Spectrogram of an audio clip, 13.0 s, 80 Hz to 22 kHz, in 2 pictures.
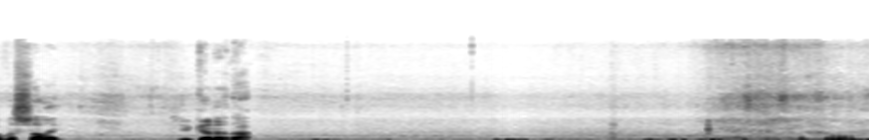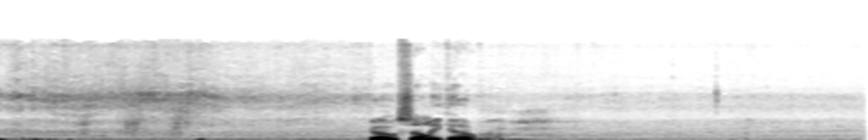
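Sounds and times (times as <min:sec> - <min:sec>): car tyres hissing on wet road: 0:00.4 - 0:03.4, 0:04.9 - 0:13.0
wind rumbling on microphone: 0:00.6 - 0:12.1.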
